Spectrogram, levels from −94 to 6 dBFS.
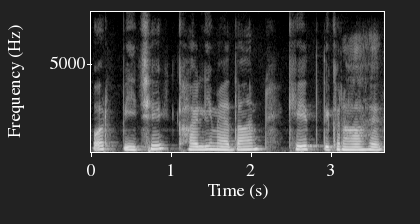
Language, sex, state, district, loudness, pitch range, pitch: Hindi, male, Madhya Pradesh, Bhopal, -15 LUFS, 160-180 Hz, 170 Hz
